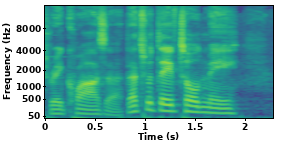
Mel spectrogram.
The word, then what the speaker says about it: Rayquaza: My children also tell me that I say Rayquaza is not the proper way to pronounce it. It's Rayquaza.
